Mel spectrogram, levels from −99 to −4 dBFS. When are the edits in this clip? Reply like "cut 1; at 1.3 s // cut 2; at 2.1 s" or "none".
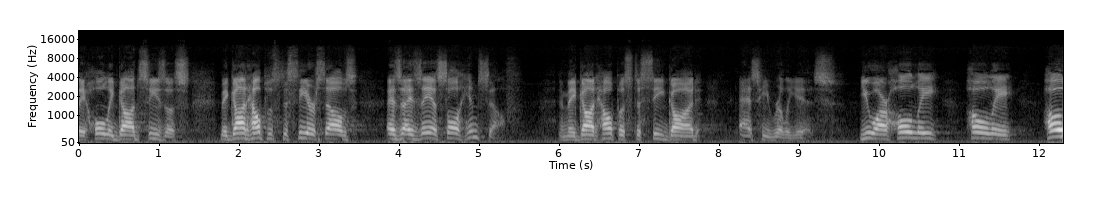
cut 1; at 9.7 s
